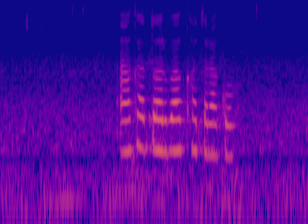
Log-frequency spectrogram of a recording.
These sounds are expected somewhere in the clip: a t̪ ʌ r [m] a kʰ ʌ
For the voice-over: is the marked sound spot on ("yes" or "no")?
no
